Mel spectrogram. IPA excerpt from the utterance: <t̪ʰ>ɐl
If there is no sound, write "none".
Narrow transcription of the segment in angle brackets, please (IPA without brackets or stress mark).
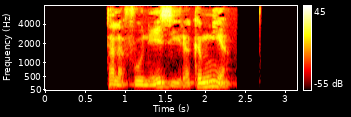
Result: t̪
